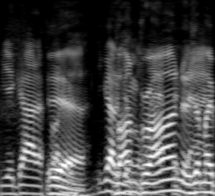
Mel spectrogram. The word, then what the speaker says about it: von Braun: If your town's known for the Nazi museum, you gotta fucking, you gotta Von Braun. Is that my pronouncing it right?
